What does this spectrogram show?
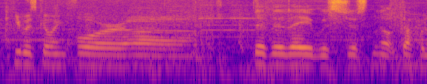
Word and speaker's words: Dedede: I have just realized that I'm using the Japanese pronunciation of DDD. In Japanese we call him Dedede.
